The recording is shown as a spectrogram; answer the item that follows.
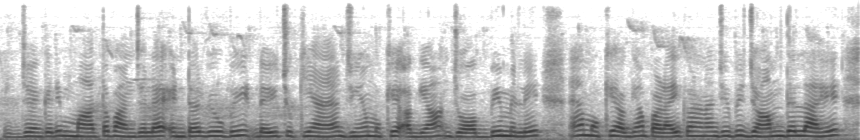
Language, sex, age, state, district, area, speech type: Sindhi, female, 18-30, Maharashtra, Thane, urban, spontaneous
